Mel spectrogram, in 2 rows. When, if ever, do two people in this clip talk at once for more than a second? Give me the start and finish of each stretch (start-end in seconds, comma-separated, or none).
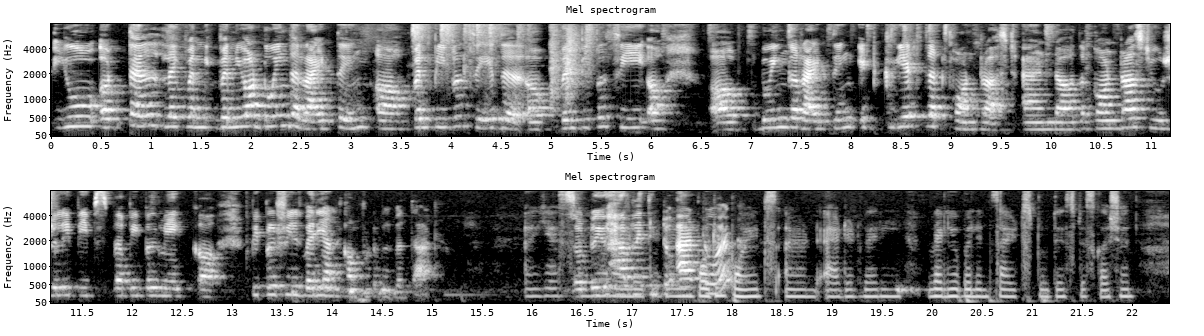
16.3-18.0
